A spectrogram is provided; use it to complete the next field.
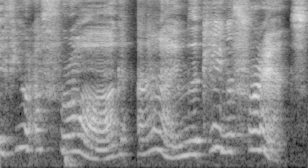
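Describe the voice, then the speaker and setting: In a high-pitched, put-on character voice, a woman draws her words out very slowly. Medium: read story. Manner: sweet, sinister.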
